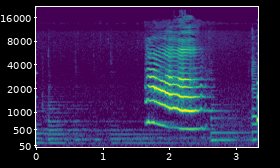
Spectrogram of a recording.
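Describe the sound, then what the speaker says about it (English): A single clear cat meow rising and falling, close and distinct, over a faint low background hum, with the start of another sound at the very end. "It really is a cat."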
